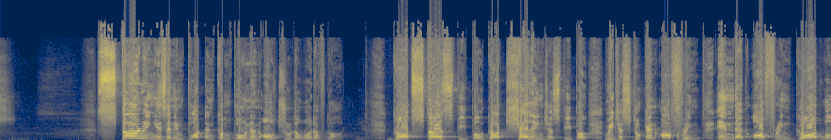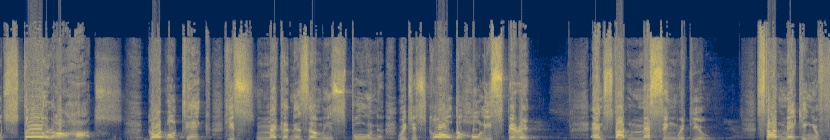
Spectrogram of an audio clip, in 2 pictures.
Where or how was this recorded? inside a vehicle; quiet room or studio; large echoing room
large echoing room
